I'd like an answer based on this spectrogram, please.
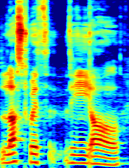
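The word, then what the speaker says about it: Lostwithiel: And Lost with Hill is pronounced Lost with the All.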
